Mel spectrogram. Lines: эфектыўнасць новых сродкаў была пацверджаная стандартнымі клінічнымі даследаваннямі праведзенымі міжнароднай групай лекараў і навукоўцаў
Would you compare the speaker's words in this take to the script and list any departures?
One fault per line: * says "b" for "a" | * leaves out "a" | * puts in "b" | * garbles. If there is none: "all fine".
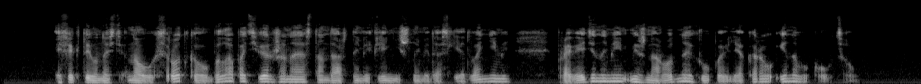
all fine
